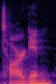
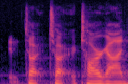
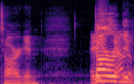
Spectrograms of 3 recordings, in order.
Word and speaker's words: Targon: to also combo with targan to be a control late-game aurelian soul archetype so um targon jeez i don't know why i said target like you tried to pronounce it like dragon yeah i think that's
